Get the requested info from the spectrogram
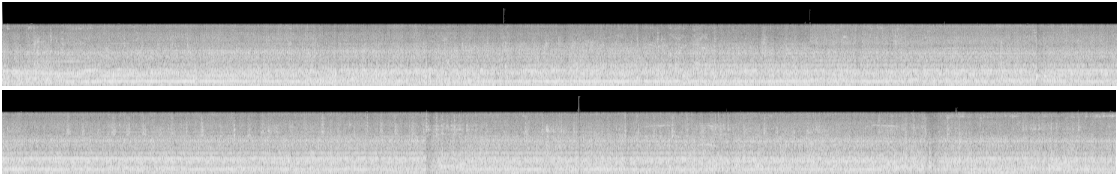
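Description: Fishing boat's engine and deck machinery running steadily, a constant hum with a few held tones.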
